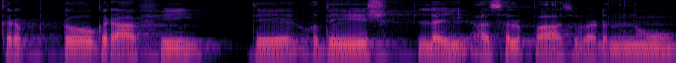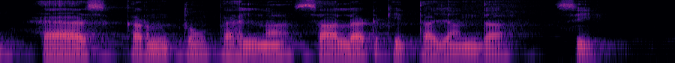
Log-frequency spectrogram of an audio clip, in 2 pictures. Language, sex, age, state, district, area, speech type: Punjabi, male, 30-45, Punjab, Fatehgarh Sahib, urban, read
